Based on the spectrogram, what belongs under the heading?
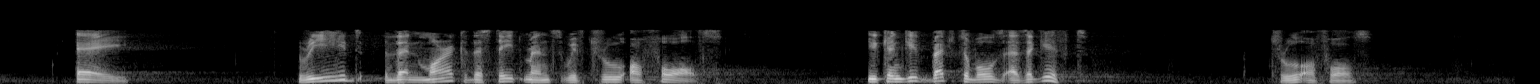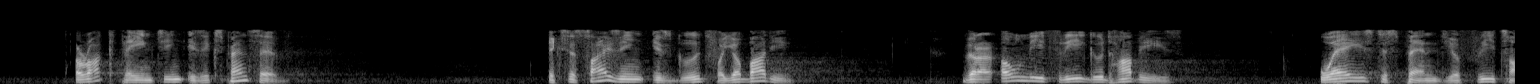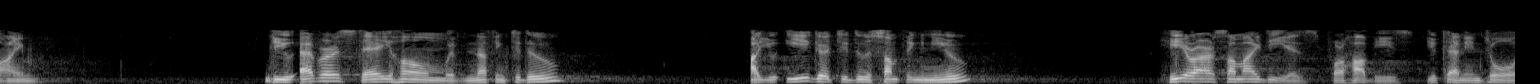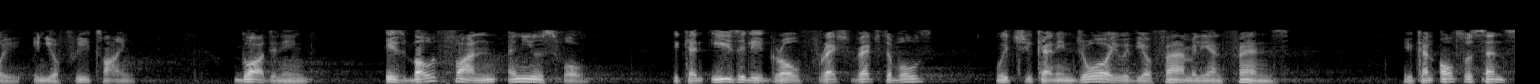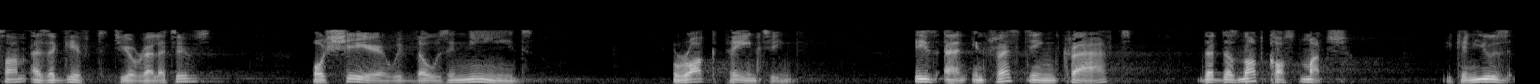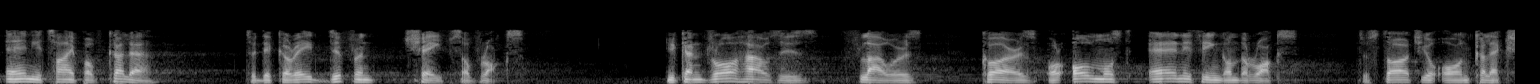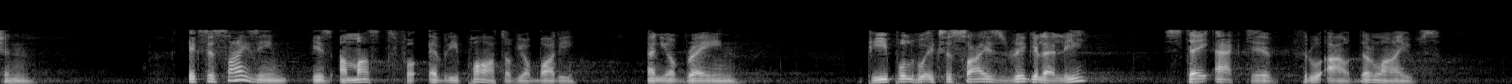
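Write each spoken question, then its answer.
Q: You can give vegetables as a gift.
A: True

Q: Rock painting is expensive.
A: False

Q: Exercising is good for your body.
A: True

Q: There are only 3 good hobbies.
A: False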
